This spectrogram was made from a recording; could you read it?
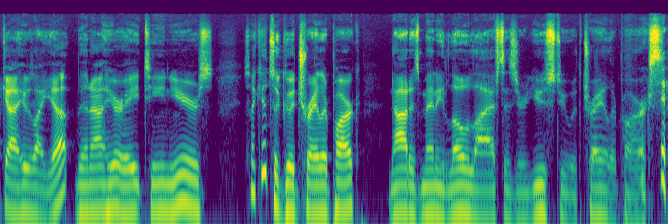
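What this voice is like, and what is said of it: Slow put-on Southern accent. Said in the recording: “he did talk slow. I know we've been doing the Southern accent for people out there”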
